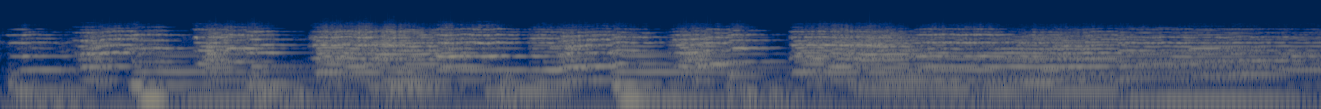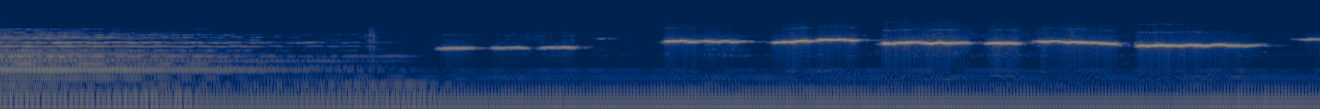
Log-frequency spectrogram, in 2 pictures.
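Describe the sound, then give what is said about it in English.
Instrumental music plays and fades away, then someone whistles a tune alone in clear, bright phrases with brief pauses between notes. “do you have to whistle that tune all the time?”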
